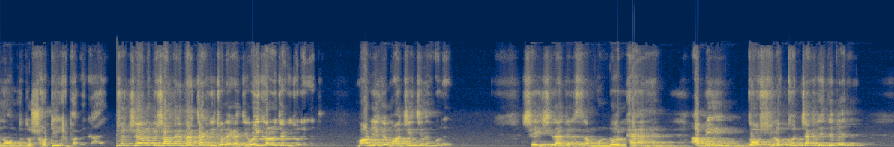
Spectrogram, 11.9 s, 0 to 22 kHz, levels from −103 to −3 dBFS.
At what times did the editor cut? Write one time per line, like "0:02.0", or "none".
0:01.6
0:08.4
